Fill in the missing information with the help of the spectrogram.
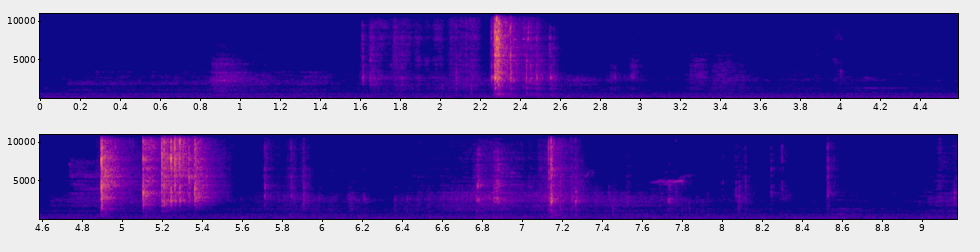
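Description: A few sharp clicks and knocks of small hard objects being handled and put down. The loudest comes about two seconds in, a quick cluster follows around five seconds in, and lighter ones near seven seconds, with faint rustling between them.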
